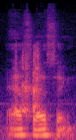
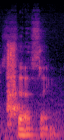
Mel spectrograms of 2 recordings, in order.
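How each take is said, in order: First: The stress is on the first syllable. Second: The stress is on the second syllable. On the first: "Stress on the first syllable" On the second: "Unless you want to put it where the pronunciation is"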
